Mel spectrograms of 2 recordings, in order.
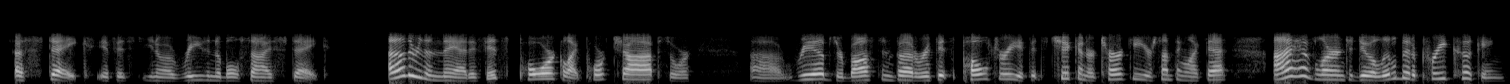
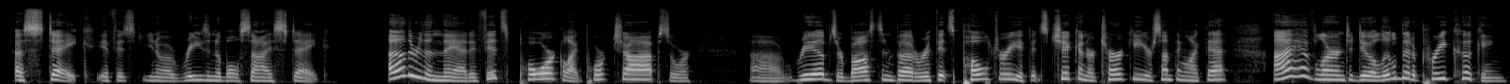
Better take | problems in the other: second | phone-call audio

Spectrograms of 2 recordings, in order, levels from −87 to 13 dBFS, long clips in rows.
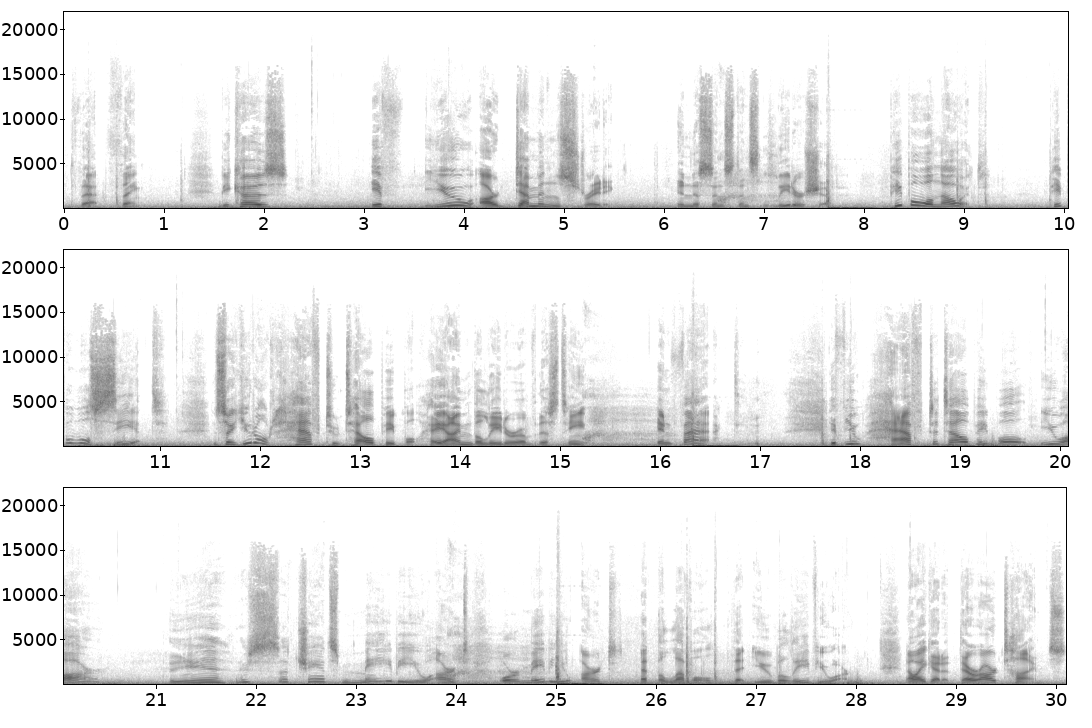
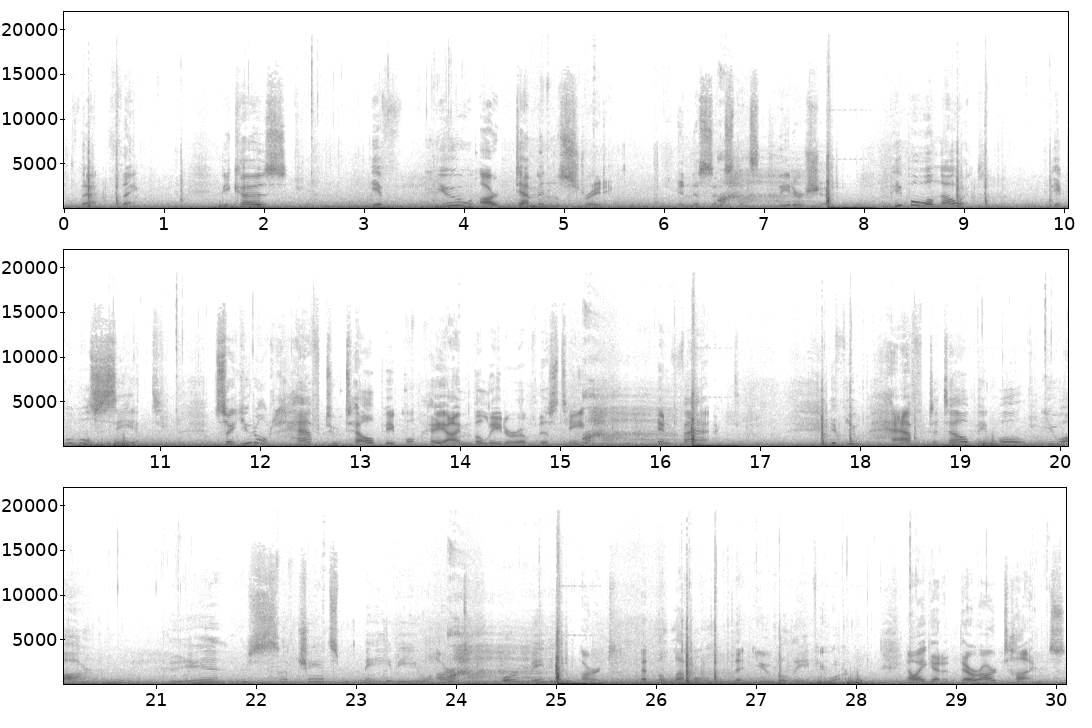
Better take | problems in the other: first | wind noise on the microphone; heavy; 2 dB below the speech; occasional gusts in the first

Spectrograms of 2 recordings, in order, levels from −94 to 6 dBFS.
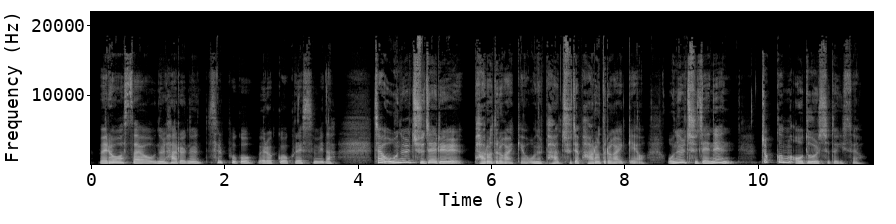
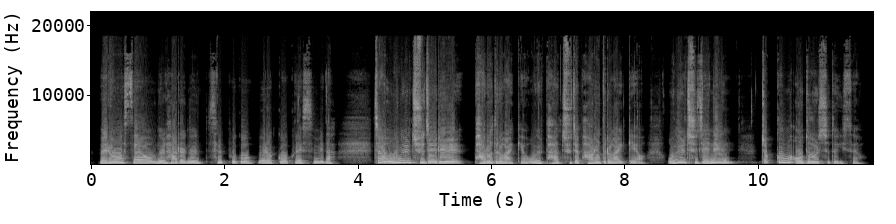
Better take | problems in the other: first | distortion; slight; 13% of the sound clipped

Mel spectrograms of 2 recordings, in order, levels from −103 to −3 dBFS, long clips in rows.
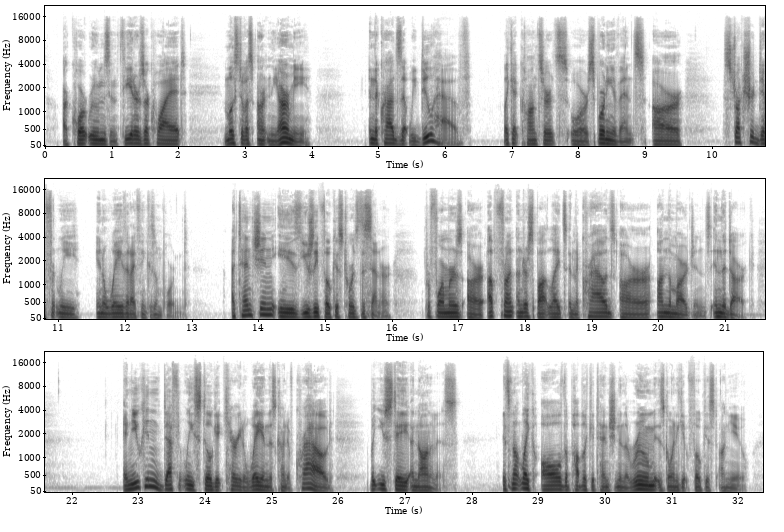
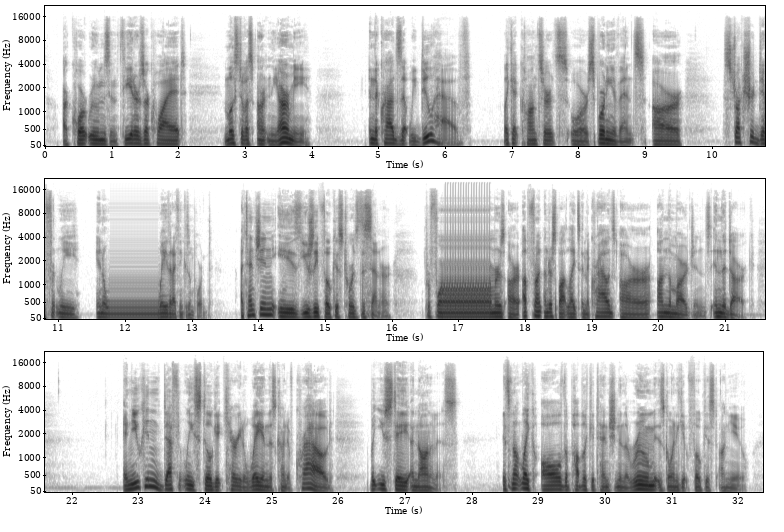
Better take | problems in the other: first | audio freezing; at 12 s for 0.5 s and at 17 s for 0.5 s

